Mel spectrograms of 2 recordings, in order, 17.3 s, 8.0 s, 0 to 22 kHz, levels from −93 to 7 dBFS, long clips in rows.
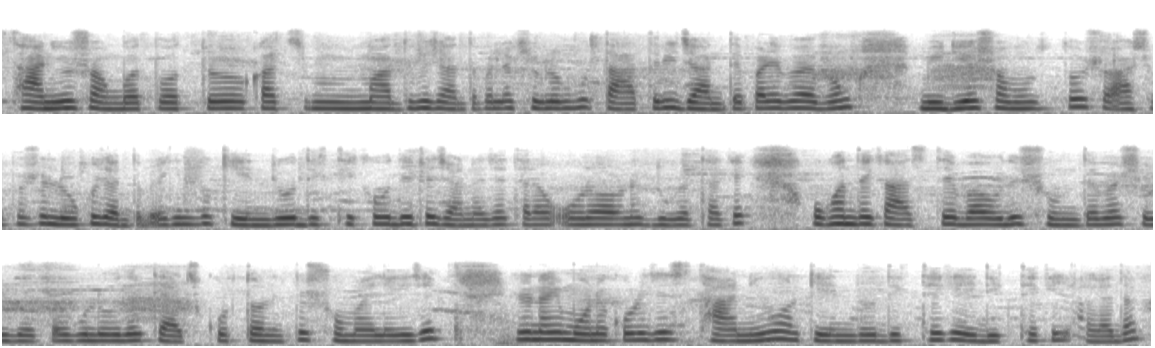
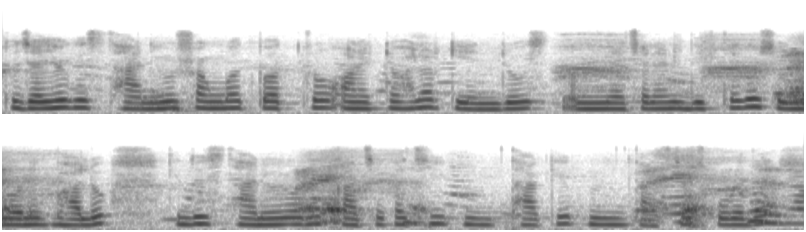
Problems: constant background noise, continuous background conversations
